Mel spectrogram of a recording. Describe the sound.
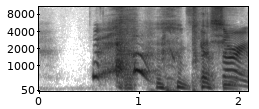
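One sharp, explosive sneeze breaks a brief silence and is quickly followed by someone talking.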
